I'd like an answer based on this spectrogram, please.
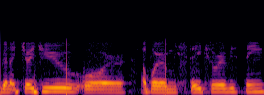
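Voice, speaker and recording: In a Portuguese accent, a man talks at a fairly high pitch with flat, monotone intonation. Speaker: student. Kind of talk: class presentation. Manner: halting.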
